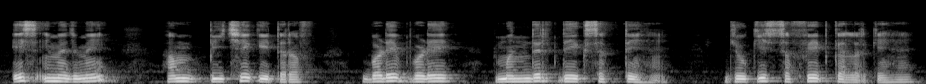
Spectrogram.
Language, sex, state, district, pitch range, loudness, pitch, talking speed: Hindi, male, Uttar Pradesh, Lalitpur, 115-145 Hz, -16 LUFS, 130 Hz, 125 wpm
